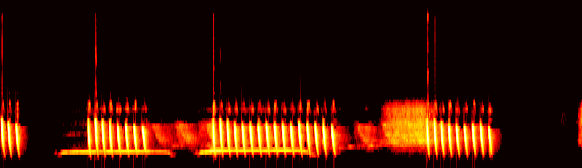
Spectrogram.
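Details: Singing bar-winged prinia, ngebren style: three long trains of rapid, bright, high notes, the first two sitting on a sustained, steady, thin whistle, with quiet gaps between.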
